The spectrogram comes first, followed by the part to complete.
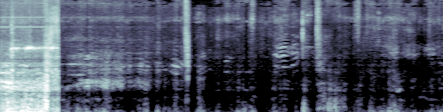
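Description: A spectator's voice calling out over a noisy indoor field, cut off abruptly about half a second in. Then near silence with a few faint ticks.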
